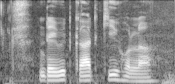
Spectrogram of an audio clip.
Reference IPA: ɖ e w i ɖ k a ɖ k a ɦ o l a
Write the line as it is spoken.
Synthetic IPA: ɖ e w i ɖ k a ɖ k i ɦ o l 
